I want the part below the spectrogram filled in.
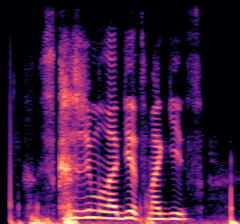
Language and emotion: Russian, positive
